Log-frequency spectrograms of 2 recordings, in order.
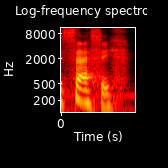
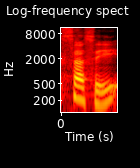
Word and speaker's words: sassy: You mean sassy? Yes. If you say it like sussy, it means I'm suspicious.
